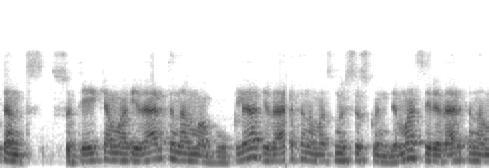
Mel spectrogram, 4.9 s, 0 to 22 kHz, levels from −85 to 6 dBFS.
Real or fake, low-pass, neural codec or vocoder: real; 7.2 kHz; none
